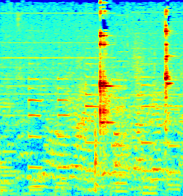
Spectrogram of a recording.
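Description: A glass tumbler is set down among other drinking glasses with a single sharp clink about a second in. Background music with acoustic guitar plays throughout.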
